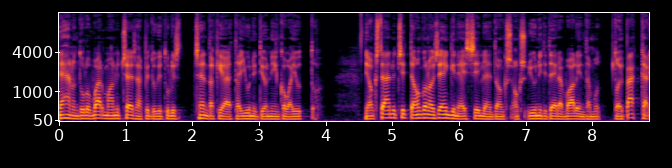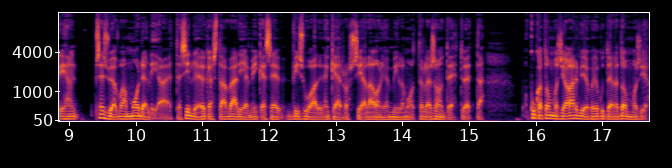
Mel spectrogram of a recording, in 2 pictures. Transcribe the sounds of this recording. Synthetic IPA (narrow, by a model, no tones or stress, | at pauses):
nehænont̪ulːuʋʋɑrmɑːnnyt̪seisɑrpit̪ukit̪ulis | sent̪ɑkiɑet̪ːæjunit̪ionniːŋkoʋɑjut̪ːu | nioŋkst̪æːnyt̪sit̪ːeoŋkonoiseŋkineissilːeinet̪oŋkso̰ŋksjunit̪it̪eilæʋʋɑlint̪ɑmut̪t̪ːoipækːærihɑnsesyæʋɑːmmodelḭɑ̰ḛt̪ːæsilːeioikæst̪ɑːʋʋæliæ̰mikæseʋisuɑ̰ːlinḛŋkḛrːossiæ̰lːˑæ̰onjɑmilːæmo̰ːt̪ːorilːˑɑseont̪ḛht̪yḛt̪ːæ̰ | kukɑt̪omːosiɑɑrʋioikojokut̪eilːæt̪omːosiɑ̰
